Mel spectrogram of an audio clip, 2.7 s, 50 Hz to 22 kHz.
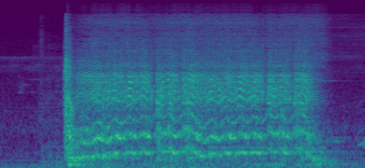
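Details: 1959 Dodge D-300 truck after starter replacement: crisp starter whir kicks in sharply, spins evenly about two seconds and drops cleanly away; starter engaging and releasing properly.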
